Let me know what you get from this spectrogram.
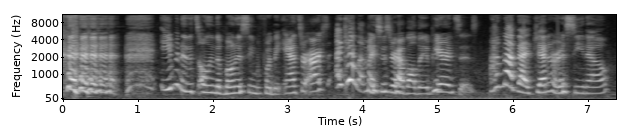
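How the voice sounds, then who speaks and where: A woman's voice: high voice, sing-song, moderate pace, pushed and bright, heavily acted. A woman voicing a scheming, gloating young twin sister from an anime visual novel, taunting with theatrical mock politeness. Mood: smug. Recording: music behind the voice.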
